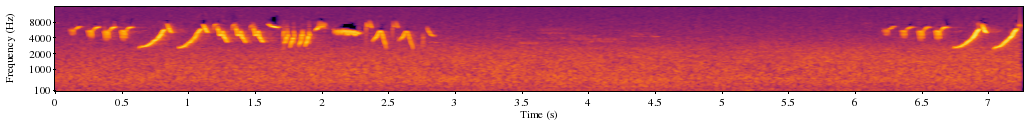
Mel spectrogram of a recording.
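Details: Lazuli bunting song in western North America: a quick high jumble of sharp upslurred and downslurred notes over about two and a half seconds, then a pause and a second phrase beginning near the end.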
